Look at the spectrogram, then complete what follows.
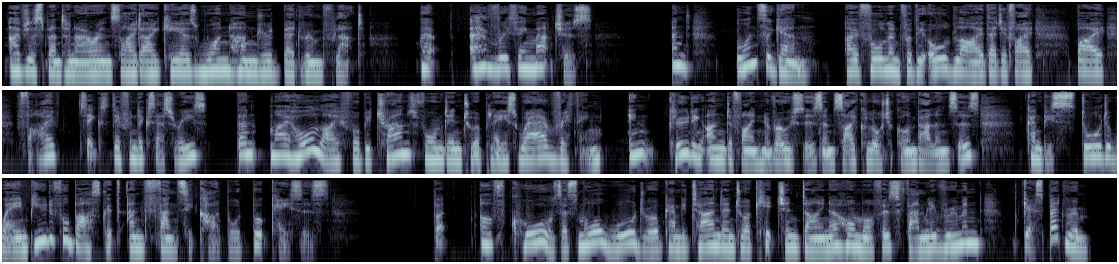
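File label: Danish, female, English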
